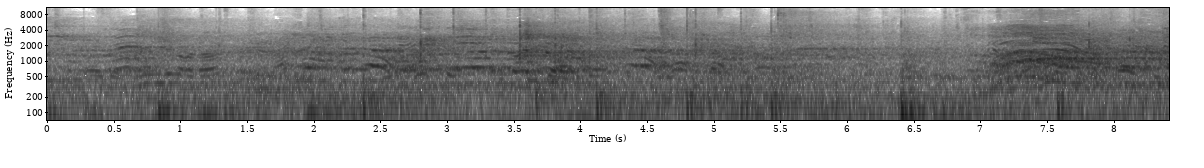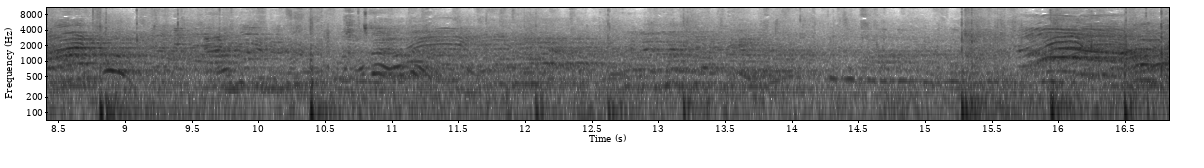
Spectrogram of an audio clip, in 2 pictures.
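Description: Players' voices talking and calling in a large indoor sports hall, with scattered dull thuds of volleyballs being hit and bouncing on the court floor.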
